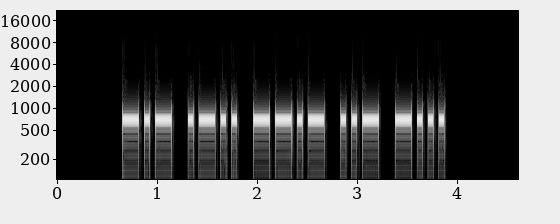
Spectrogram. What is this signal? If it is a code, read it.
Morse code, heard as a keyed tone, about 22 wpm, 700 Hz. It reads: KLQUB
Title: Code Groups - 5 Letter:Numbers - 22wpm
